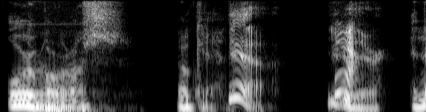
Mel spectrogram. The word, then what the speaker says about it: Ouroboros: Think of like Aurora in your mouth. Try to say Aurora. Aurora. It's Ouroboros. Ouroboros.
